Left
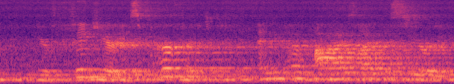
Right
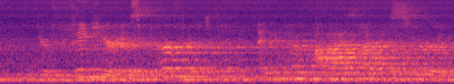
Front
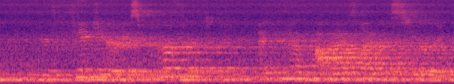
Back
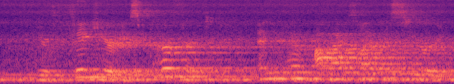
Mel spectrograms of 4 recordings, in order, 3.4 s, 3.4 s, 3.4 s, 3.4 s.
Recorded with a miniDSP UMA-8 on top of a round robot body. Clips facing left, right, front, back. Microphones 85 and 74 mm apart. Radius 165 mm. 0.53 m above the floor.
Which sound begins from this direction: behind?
A woman speaking, at 0.3 s.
